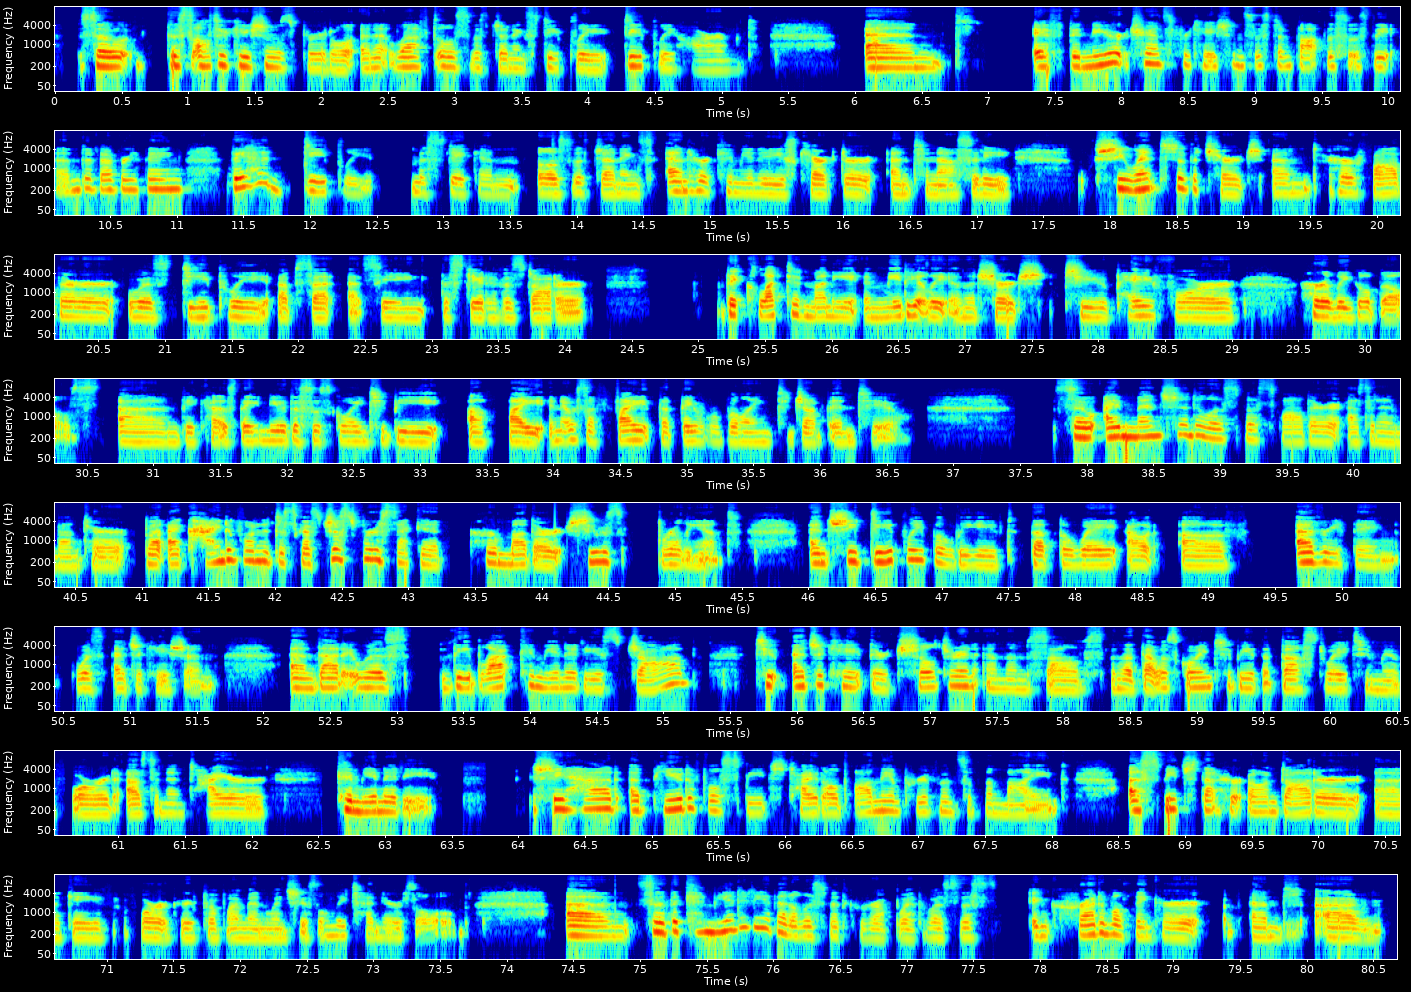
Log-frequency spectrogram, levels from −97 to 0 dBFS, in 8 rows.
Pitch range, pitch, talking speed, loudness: 160-210 Hz, 180 Hz, 155 wpm, -25 LUFS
